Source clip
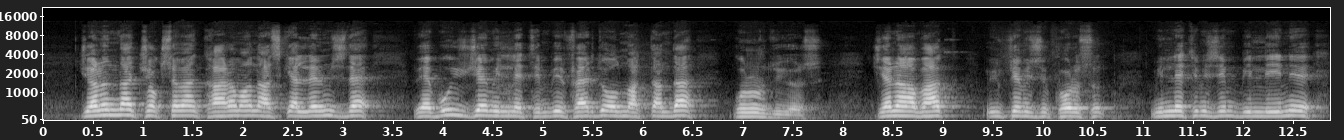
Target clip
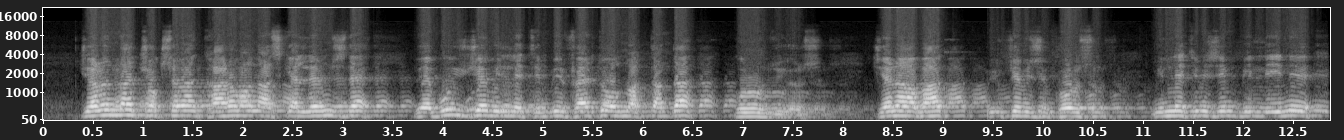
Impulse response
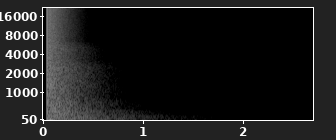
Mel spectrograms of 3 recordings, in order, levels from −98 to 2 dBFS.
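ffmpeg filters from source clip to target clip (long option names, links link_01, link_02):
-filter_complex "[0:a]bandreject=frequency=50:width_type=h:width=6,bandreject=frequency=100:width_type=h:width=6,bandreject=frequency=150:width_type=h:width=6,bandreject=frequency=200:width_type=h:width=6,bandreject=frequency=250:width_type=h:width=6,bandreject=frequency=300:width_type=h:width=6,acrusher=bits=8:mode=log:mix=0:aa=0.000001,flanger=delay=8:depth=8.8:regen=-50:speed=0.64:shape=triangular,asplit=2[link_01][link_02];[link_02]asoftclip=type=hard:threshold=-19dB,volume=-7dB[link_03];[link_01][link_03]amix=inputs=2:normalize=0,asplit=2[link_04][link_05];[link_05]adelay=246,lowpass=frequency=1500:poles=1,volume=-12dB,asplit=2[link_06][link_07];[link_07]adelay=246,lowpass=frequency=1500:poles=1,volume=0.41,asplit=2[link_08][link_09];[link_09]adelay=246,lowpass=frequency=1500:poles=1,volume=0.41,asplit=2[link_10][link_11];[link_11]adelay=246,lowpass=frequency=1500:poles=1,volume=0.41[link_12];[link_04][link_06][link_08][link_10][link_12]amix=inputs=5:normalize=0,volume=2.5dB"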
